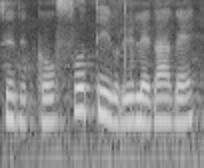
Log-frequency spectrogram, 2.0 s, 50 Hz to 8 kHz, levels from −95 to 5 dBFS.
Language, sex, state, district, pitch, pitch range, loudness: Chakma, female, Tripura, West Tripura, 210 Hz, 205-225 Hz, -17 LUFS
